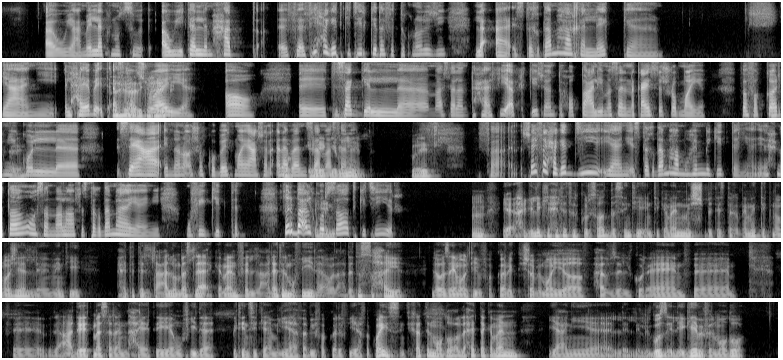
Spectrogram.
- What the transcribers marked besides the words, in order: in English: "Notes"; in English: "الTechnology"; in English: "Application"; in English: "الكورسات"; in English: "الكورسات"
- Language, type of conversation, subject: Arabic, podcast, إزاي بتستخدم التكنولوجيا عشان تِسهّل تعلّمك كل يوم؟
